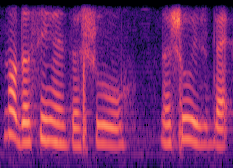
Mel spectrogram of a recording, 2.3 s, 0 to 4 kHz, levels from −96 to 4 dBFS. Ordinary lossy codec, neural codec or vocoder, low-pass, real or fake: none; none; 3.6 kHz; real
